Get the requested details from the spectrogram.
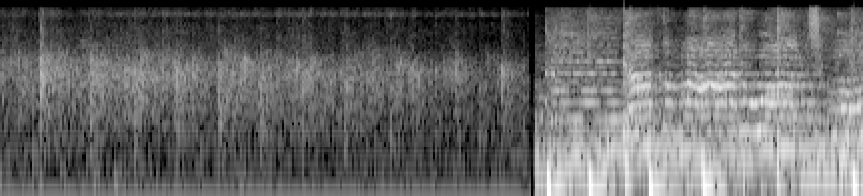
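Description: audience clapping hands

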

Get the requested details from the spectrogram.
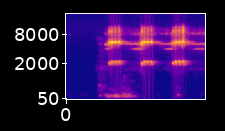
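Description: crickets chirping

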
